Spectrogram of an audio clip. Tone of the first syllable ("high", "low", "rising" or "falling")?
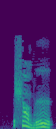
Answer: falling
